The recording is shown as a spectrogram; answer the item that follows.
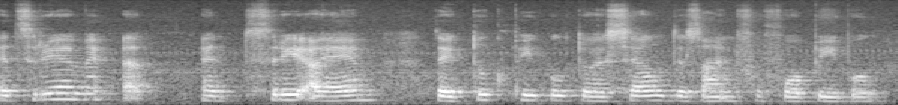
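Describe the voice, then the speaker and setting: Over noticeable background noise, a woman with a Belarusian accent speaks at a fairly slow pace. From Belarus, Stolin. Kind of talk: read story, testimony narration.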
